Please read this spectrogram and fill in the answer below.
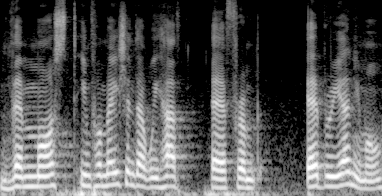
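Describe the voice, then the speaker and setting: With a Spanish accent, a man speaks at a moderate pace in a dark, mellow tone and fairly even intonation. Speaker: genetics researcher. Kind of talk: lecture. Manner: halting.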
